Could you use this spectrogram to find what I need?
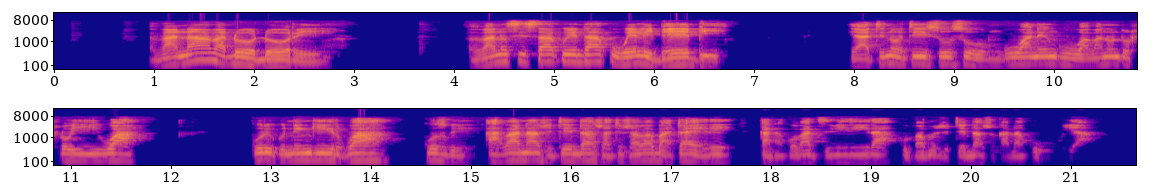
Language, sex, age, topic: Ndau, female, 25-35, health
